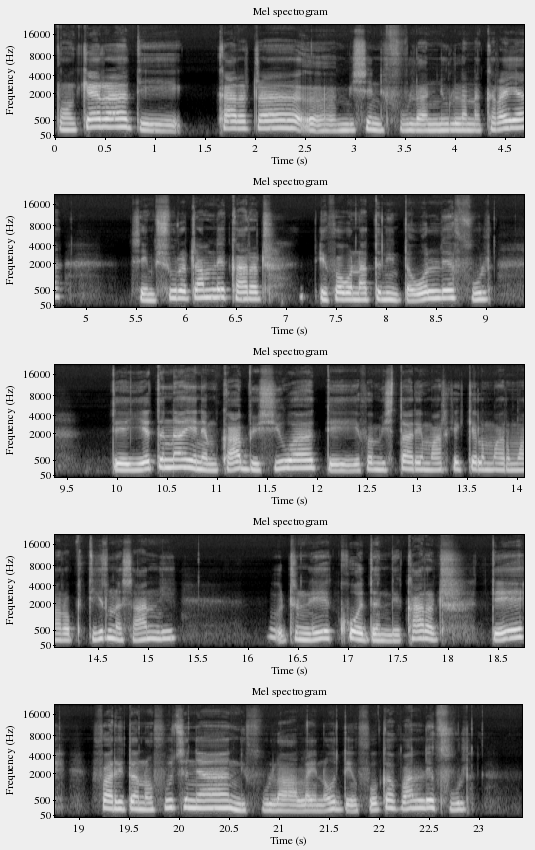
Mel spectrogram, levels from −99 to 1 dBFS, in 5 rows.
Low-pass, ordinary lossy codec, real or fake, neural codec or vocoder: none; none; fake; vocoder, 48 kHz, 128 mel bands, Vocos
